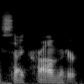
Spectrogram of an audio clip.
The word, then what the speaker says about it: psychrometer: tool called the Sling Psychrometer. It's kind of a funny name, psychrometer. It has the silent P in it, like psychiatry or psychology.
